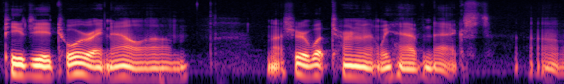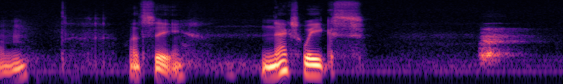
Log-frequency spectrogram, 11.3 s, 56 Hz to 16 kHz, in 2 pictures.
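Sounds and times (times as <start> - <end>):
speech: 0.1 - 2.0, 2.7 - 6.0, 6.9 - 7.6, 8.2 - 9.3
dog barking: 10.4 - 11.0.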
